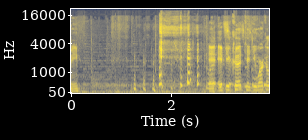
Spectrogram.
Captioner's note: laughs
